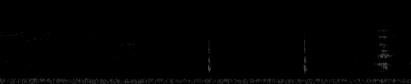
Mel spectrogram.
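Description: Near silence: faint room tone with two soft clicks about a second apart, the first about two seconds in.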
